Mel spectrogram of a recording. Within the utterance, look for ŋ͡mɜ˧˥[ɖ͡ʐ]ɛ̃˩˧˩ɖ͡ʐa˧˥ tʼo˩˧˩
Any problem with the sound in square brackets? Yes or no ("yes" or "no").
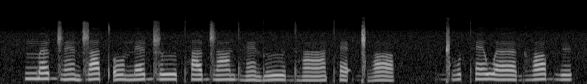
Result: no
